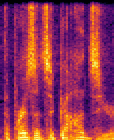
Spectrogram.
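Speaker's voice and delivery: hushed, low and soft retelling; low tones. Retold or imitated. Preacher retelling what he told his just-woken wife, in low tones. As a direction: keep it low, as if beside a sleeper. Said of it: "I talked in low tones".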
